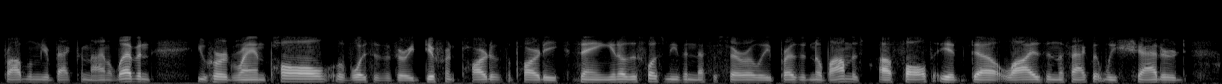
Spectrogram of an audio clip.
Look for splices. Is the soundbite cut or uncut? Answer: cut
